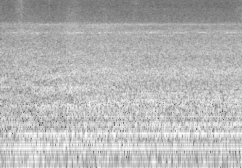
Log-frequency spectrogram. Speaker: not bad it's on par with that little black one I've got up there very quiet it's quieter than that one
